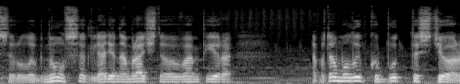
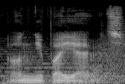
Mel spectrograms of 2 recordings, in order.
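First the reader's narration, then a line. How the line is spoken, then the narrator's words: Weary. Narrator (Russian): устало сказал Вятислав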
